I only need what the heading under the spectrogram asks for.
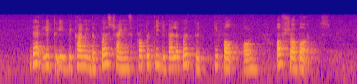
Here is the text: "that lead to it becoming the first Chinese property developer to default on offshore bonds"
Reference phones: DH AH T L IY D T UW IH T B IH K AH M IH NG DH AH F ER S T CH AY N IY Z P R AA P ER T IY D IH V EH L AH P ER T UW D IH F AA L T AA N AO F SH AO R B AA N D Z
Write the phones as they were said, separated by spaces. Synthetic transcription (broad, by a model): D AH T L IY D T UW IH T B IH K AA M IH NG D AH F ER S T CH AY N IY S P R AA P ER T IY D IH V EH L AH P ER T UW D IH F AA L T AA N AO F SH AO B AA D S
